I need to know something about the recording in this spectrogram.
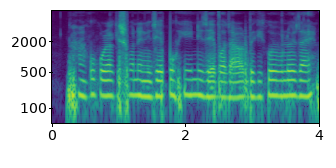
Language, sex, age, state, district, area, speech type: Assamese, female, 45-60, Assam, Dibrugarh, rural, spontaneous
